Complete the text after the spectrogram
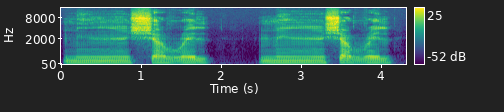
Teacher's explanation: instead of having a stronger nasal sound, which is the sound which comes from our nose with the gunna, we're having some more lighter one. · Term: ikfa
